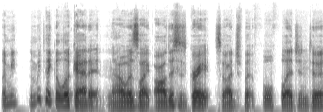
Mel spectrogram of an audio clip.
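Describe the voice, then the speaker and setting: Speech comes at a very fast pace with a Southern US accent, with a dry, close sound with no echo in a very clean recording with a silent background. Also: man. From US South (upstate South Carolina). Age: young (19). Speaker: college student, fashion stylist. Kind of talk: casual podcast chat.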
